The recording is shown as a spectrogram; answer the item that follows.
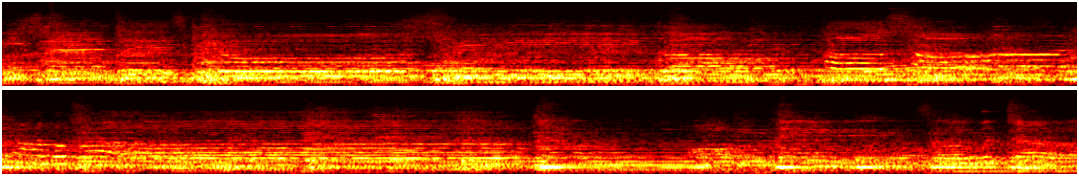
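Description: Several voices singing a country gospel song together, with an acoustic guitar strumming along and a harmonica played.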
